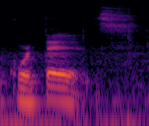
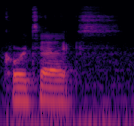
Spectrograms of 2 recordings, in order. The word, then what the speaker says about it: Cortex: Or Cortez? No, there's no Z in it. All right, Cortex.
